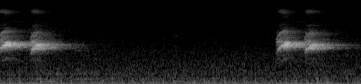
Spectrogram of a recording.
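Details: Newly fledged Red-vented bulbul chick calling: two pairs of short, harsh, rasping chirps, one pair at the start and one near the end, separated by a pause, over a steady low background hiss.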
